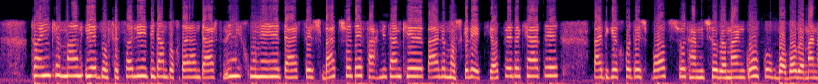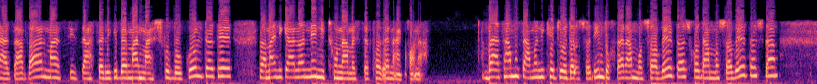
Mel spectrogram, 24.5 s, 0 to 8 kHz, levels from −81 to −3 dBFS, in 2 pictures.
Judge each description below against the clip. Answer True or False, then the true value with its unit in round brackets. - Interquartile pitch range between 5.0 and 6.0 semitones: False (3.7 semitones)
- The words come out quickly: True (160 wpm)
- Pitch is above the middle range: True (255 Hz)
